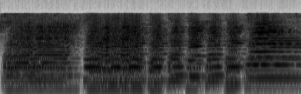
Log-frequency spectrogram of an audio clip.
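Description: Three French horns play the wolf's menacing theme in loud, low chords: a long held note, a swell, a run of short punchy notes, then a final sustained chord, with no voices.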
